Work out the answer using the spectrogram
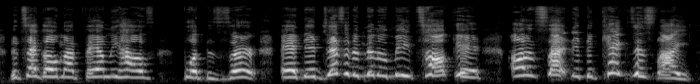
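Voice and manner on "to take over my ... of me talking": ordinary talk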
